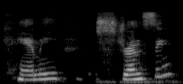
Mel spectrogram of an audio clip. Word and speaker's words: Kami Strunsee: episode of makers chat i'm here today with cami strinzi this is how you pronounce it how you pronounce it awesome um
